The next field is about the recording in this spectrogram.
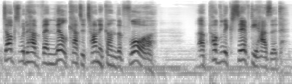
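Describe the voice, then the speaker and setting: A man's voice: very high-pitched, expressive, brisk, sharp tone, faint music behind, pitched above the performer's own voice, heavily acted. A man voicing a skittish, outspoken female alien creature in an audio story, speaking in a prim, emphatic way. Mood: anxious, emphatic.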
